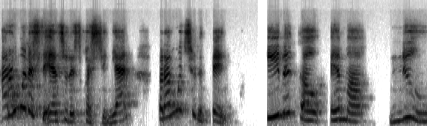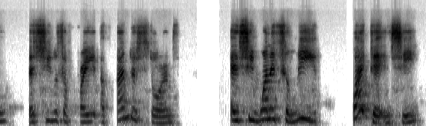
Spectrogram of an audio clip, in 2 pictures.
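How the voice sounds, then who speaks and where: Lady teacher doing a read aloud lesson, higher voice thats bright and a bit raspy, keeps asking guiding questions. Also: very animated, unhurried, poor audio. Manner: instructive, asks guiding questions.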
